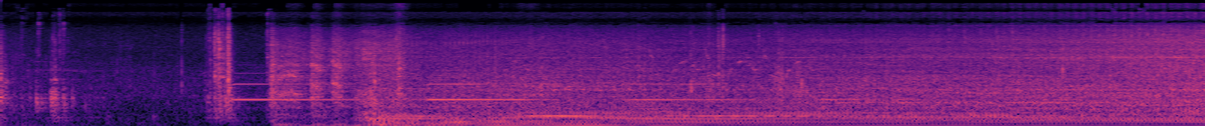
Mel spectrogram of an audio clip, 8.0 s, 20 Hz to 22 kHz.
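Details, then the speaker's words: 1993 Toyota Corolla with JDM 7AFE 1.8 L engine from Engine World, new water pump, filters, front/rear seals, oil and coolant: brief crank, quick catch, smooth steady idle with no knocks or misses; runs great. "I run it into town last night it runs [Music] great it runs awesome"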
